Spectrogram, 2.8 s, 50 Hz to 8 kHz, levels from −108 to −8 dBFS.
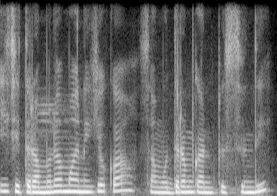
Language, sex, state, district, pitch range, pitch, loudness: Telugu, female, Telangana, Hyderabad, 215-255 Hz, 230 Hz, -16 LUFS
